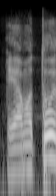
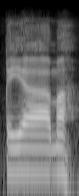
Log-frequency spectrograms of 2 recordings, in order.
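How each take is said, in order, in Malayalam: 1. ഈ വാക്ക് tu ശബ്ദത്തിലാണ് അവസാനിക്കുന്നത്. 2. ഈ വാക്ക് a ശബ്ദത്തിലാണ് അവസാനിക്കുന്നത്. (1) "എന്ന് പറയാൻ പാടില്ല" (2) "ഹ ഉച്ചാരണം"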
